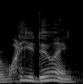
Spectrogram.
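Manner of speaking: usual speaking voice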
